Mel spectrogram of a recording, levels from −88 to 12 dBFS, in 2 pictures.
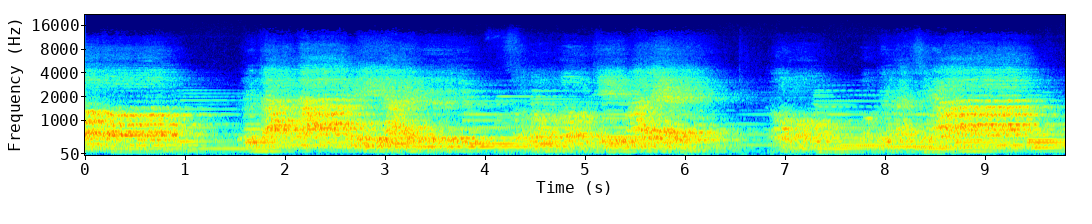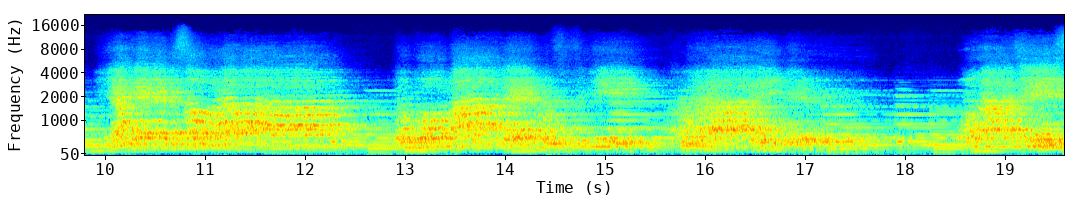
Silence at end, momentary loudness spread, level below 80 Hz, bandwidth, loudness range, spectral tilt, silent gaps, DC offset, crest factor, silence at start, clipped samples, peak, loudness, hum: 0 s; 10 LU; -56 dBFS; 13.5 kHz; 4 LU; -5.5 dB/octave; none; under 0.1%; 14 dB; 0 s; under 0.1%; 0 dBFS; -15 LUFS; none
